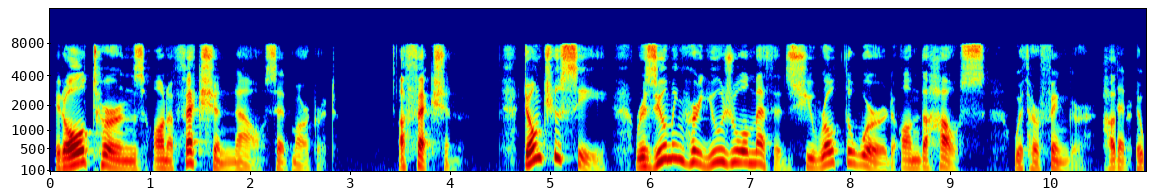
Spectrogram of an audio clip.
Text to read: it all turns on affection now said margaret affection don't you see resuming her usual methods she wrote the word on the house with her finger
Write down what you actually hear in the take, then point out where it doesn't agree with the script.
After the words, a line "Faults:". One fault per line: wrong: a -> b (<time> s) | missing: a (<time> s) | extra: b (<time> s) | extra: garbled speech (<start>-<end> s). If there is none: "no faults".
it all turns on affection now said margaret affection don't you see resuming her usual methods she wrote the word on the house with her finger [garbled]
Faults:
extra: garbled speech (10.5-11.0 s)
